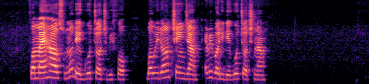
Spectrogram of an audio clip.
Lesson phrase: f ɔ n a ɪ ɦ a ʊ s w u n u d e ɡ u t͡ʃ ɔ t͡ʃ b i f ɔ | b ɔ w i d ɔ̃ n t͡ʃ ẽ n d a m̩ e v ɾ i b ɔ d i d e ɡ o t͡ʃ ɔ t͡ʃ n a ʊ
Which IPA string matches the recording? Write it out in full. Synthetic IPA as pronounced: f ɔ m a ɪ ɦ a ʊ s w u n o d e ɡ o t͡ʃ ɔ t͡ʃ b i f ɔ | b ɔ w i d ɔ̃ n t͡ʃ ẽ n d͡ʒ a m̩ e v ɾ i b ɔ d i d e ɡ o t͡ʃ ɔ t͡ʃ n a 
